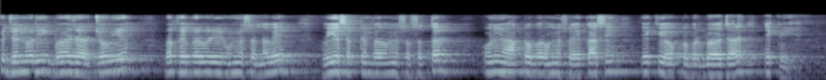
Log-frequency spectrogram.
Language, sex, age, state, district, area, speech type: Sindhi, male, 45-60, Gujarat, Junagadh, urban, spontaneous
